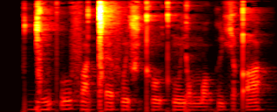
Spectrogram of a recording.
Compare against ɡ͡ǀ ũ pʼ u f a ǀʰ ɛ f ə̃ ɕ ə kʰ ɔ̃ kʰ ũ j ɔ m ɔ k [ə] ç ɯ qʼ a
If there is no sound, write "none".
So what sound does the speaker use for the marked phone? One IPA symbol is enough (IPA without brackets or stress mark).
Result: ɯ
